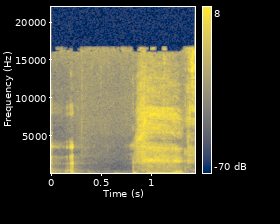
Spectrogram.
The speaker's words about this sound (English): Are you coughing?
